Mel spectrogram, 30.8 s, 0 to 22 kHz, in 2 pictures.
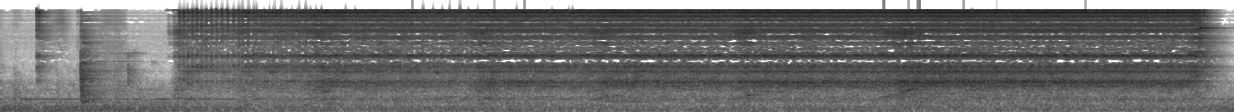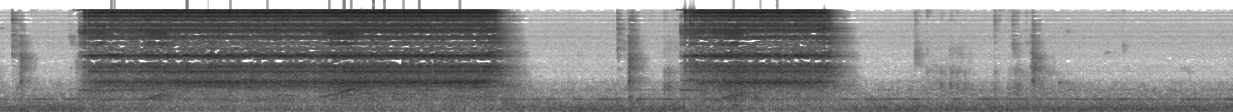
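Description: A 1000-watt electric bike rear hub motor running under power at assist level five, with a high whine, in three runs: a long one of about thirteen seconds, then about five seconds, then about two. A couple of short clicks come just before the first run.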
